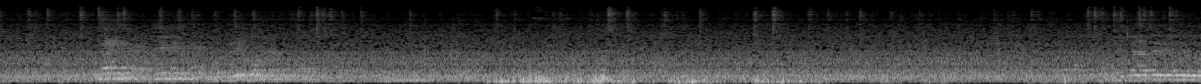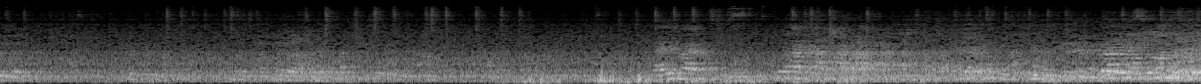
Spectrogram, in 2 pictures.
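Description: A woman speaks to a group, a few steps away.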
